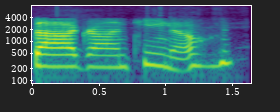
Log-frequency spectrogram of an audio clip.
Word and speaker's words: Sagrantino: And it says what the wine is, how to pronounce it in like onomatopoeia, Sagrantino.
